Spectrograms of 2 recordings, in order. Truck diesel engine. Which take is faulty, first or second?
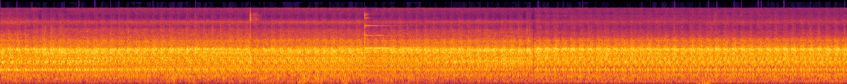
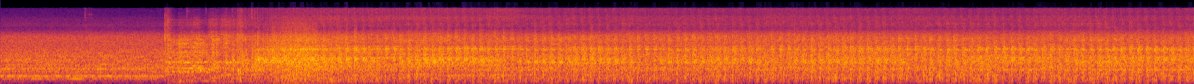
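second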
